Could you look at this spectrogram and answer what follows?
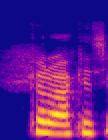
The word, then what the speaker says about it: Caracas: Caracas, yeah.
